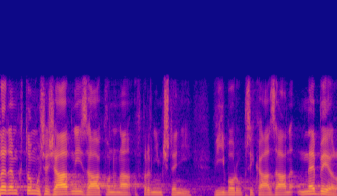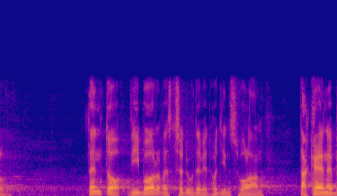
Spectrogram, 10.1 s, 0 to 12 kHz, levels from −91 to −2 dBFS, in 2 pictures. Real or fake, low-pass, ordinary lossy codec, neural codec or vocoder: real; 7.2 kHz; MP3, 96 kbps; none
